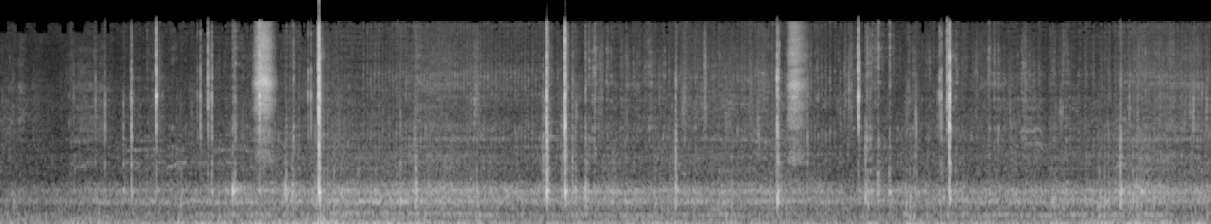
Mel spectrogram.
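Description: A vehicle's engine rumbles low and steady while driving.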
